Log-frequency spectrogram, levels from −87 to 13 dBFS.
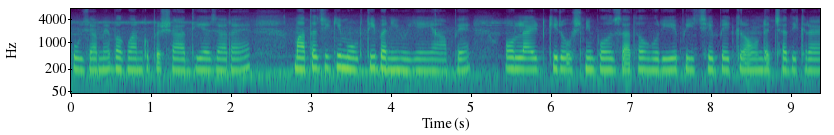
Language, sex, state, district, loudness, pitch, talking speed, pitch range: Hindi, female, Jharkhand, Jamtara, -19 LUFS, 190 Hz, 210 wpm, 185-200 Hz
